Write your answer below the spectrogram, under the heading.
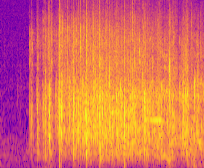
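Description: Audience applauding, the clapping starting about half a second in and continuing steadily.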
